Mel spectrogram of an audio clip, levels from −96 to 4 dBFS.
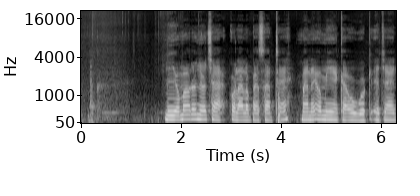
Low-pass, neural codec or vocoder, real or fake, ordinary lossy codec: none; none; real; none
